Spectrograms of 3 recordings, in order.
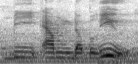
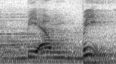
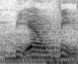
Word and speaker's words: BMW: And then the last one here, some people here in Indonesia call it BMW, but also in America, because it's pronounced in American letters, so you call it BMW. But in Germany, you call it BMW. BMW. So the W in here, you pronounce it as V.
